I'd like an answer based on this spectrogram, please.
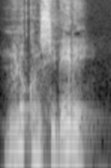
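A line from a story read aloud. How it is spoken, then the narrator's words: Spectator murmuring. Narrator (Spanish): murmuró alguien de los espectadores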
